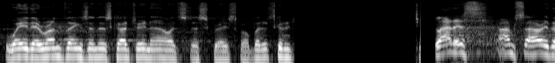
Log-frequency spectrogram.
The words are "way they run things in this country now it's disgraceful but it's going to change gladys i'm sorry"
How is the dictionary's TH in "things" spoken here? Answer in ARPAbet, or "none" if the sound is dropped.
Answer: TH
